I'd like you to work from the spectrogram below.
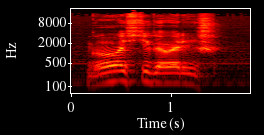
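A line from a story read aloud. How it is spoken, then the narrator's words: Slightly hoarse question. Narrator (Russian): хрипловато спросил Стародубцев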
